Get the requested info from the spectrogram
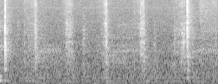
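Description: Screwdriver backing out a small case screw from a thin-client PC: faint clicks and ticks, roughly evenly spaced, with a slightly louder click near the end.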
